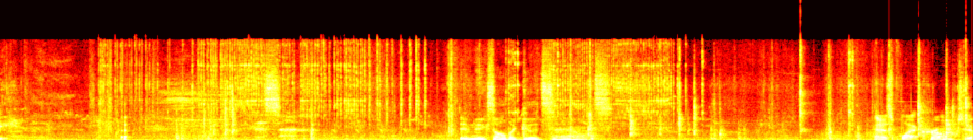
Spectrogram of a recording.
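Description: Metal tools clink against an engine.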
